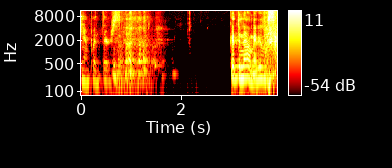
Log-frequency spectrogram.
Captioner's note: board members laughs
